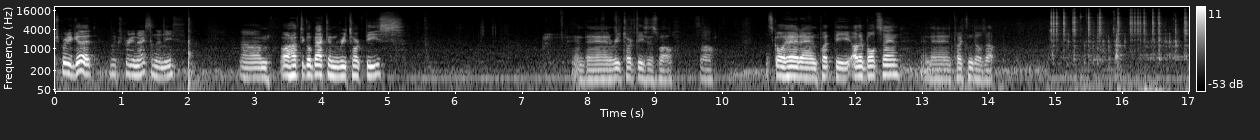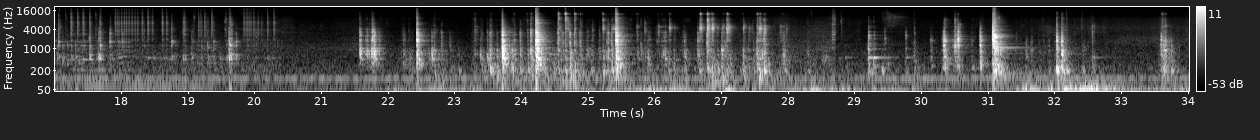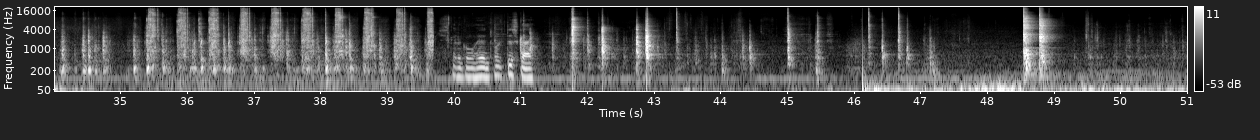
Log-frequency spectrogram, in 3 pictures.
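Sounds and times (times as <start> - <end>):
ratchet wrench clicking: 14.9 - 20.5, 35.2 - 39.8.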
